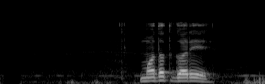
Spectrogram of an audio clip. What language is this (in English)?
Nepali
